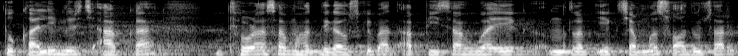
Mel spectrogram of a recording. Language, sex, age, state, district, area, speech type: Hindi, male, 30-45, Uttar Pradesh, Bhadohi, urban, spontaneous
